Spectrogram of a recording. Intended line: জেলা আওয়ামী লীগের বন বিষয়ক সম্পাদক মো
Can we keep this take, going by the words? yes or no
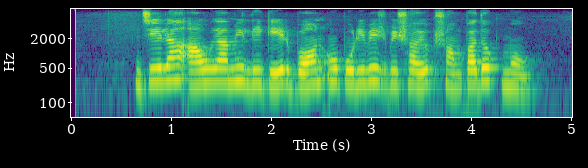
no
